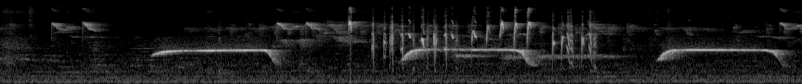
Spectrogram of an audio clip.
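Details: Olive-backed sunbird song, used to provoke other sunbirds to answer: drawn-out, even, whistled notes, each ending in a downward slur, given three times, with sharp high ticks and twitters between them.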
